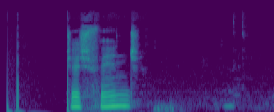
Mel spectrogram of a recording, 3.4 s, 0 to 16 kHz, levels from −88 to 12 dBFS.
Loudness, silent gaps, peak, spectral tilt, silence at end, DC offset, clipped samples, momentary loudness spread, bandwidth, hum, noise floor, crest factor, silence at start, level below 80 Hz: -32 LUFS; none; -16 dBFS; -5 dB/octave; 0.5 s; under 0.1%; under 0.1%; 20 LU; 11 kHz; none; -75 dBFS; 18 dB; 0.1 s; -62 dBFS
